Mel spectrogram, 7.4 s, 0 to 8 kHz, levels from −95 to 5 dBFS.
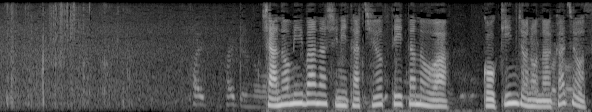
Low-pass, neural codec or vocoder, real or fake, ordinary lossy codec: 7.2 kHz; none; real; none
